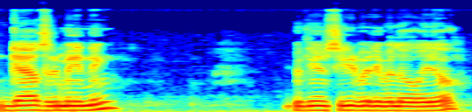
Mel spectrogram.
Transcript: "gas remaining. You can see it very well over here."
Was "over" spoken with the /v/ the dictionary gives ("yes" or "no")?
no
